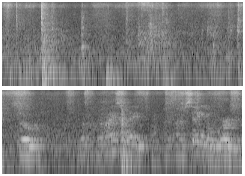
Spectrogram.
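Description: Low voices of people talking in a room, with a few sharp knocks and clatter of things being handled in the first two seconds.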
